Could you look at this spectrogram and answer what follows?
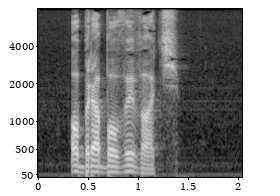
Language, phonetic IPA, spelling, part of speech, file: Polish, [ˌɔbrabɔˈvɨvat͡ɕ], obrabowywać, verb, Pl-obrabowywać.ogg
